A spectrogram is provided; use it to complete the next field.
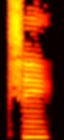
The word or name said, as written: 西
